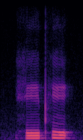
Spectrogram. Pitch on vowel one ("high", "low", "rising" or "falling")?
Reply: low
